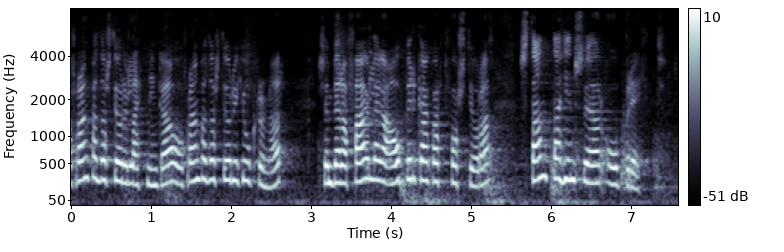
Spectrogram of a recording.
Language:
Icelandic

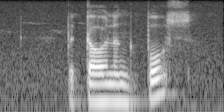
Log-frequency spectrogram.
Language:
Afrikaans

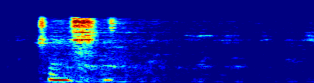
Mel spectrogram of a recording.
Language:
Chinese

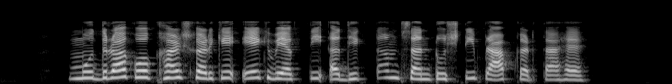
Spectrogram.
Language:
Hindi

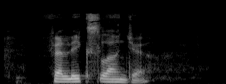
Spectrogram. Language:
Portuguese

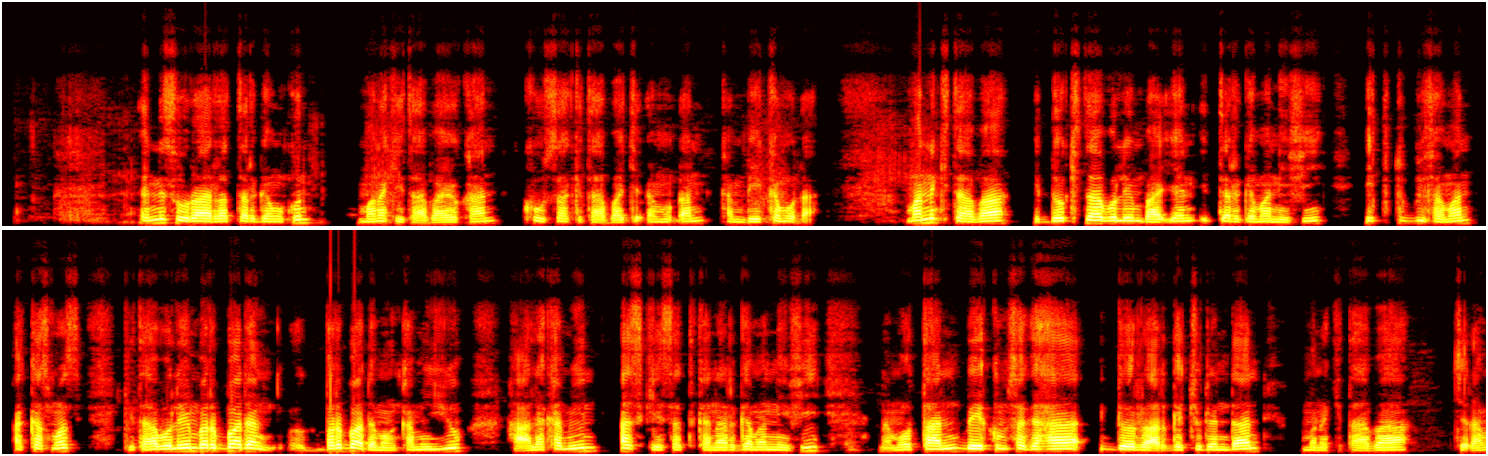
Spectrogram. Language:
Oromo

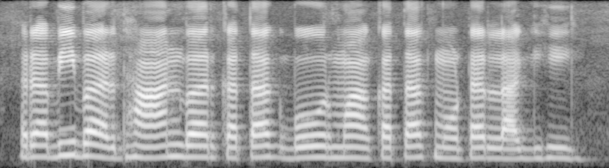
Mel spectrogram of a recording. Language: Chhattisgarhi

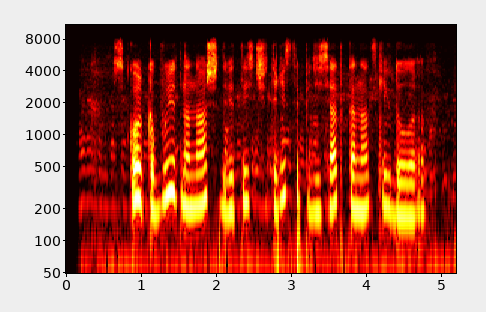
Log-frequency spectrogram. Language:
Russian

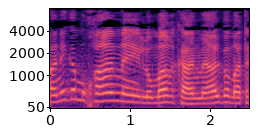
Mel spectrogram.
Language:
Hebrew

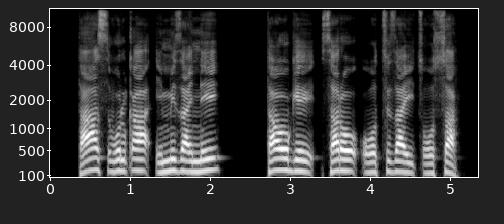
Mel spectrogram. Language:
Gamo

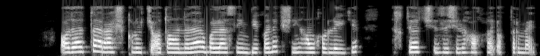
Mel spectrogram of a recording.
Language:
Uzbek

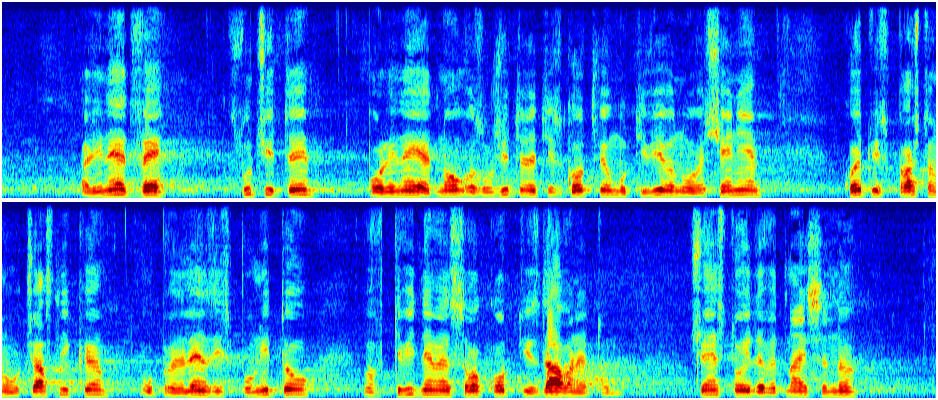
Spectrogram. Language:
Bulgarian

